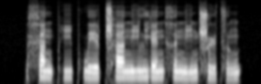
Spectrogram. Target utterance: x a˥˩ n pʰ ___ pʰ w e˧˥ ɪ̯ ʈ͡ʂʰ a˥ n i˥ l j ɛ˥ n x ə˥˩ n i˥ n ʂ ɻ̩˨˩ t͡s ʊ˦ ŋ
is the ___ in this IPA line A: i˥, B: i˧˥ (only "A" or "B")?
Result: A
